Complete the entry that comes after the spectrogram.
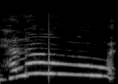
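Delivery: high, loud call across a mountain; shouted hello. Acted. Child on a mountaintop shouts out loud. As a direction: call out to the far peak. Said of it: "I shouted".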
